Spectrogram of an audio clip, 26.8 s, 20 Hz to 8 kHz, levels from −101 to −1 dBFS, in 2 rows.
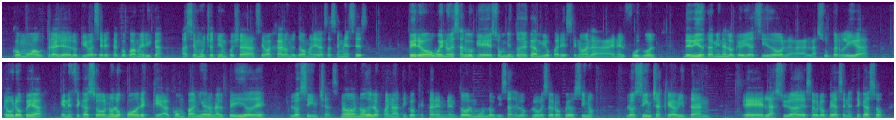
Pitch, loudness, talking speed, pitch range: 120 Hz, -31 LUFS, 200 wpm, 110-135 Hz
